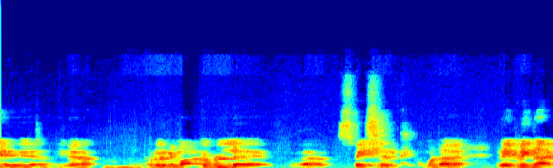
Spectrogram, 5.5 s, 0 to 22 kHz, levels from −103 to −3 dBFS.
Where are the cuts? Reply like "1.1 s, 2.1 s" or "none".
4.1 s

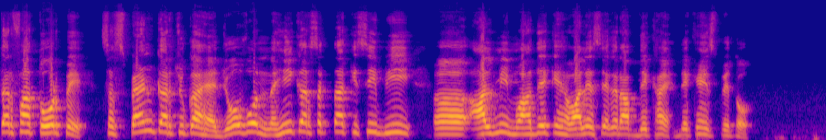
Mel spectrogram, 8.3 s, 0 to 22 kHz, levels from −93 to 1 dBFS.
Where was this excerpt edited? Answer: none

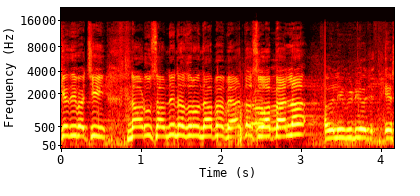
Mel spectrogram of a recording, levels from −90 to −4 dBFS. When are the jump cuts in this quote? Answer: 3.2 s

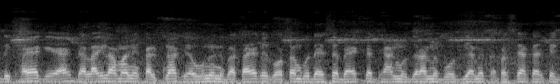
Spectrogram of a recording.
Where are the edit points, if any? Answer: none

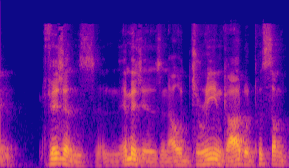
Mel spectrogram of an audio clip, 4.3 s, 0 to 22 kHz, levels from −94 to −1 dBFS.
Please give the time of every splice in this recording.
none

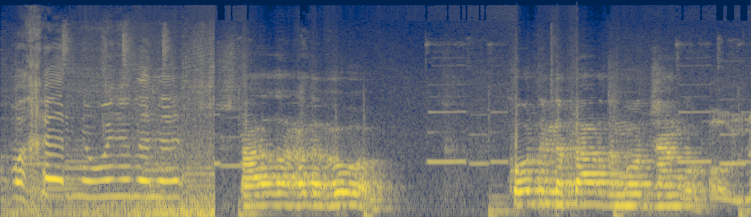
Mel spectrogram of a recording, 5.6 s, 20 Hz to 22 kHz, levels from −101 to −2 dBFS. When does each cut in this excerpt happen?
1.6 s

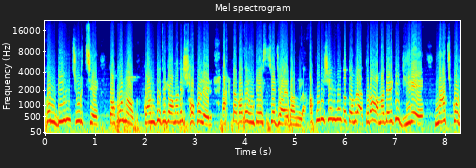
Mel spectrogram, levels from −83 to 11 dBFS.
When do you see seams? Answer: 5.3 s

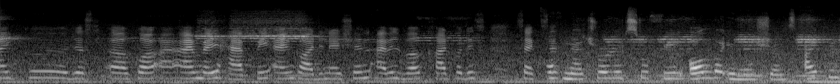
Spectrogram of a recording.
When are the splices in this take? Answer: 5.6 s

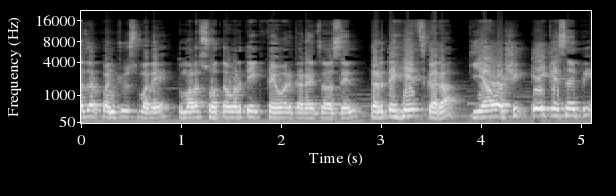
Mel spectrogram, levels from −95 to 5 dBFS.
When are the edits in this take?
none

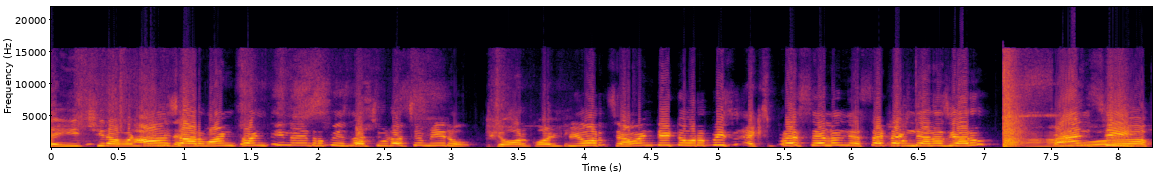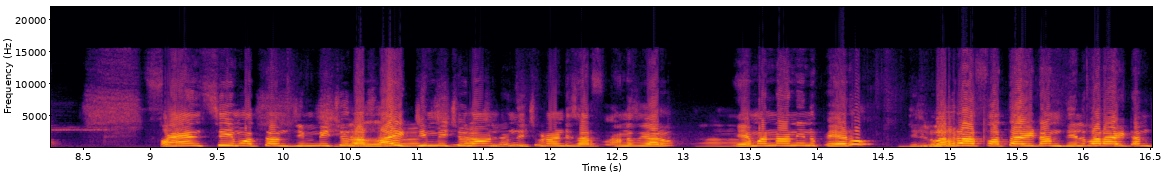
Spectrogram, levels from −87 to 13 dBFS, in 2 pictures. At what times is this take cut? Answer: 6.4 s

